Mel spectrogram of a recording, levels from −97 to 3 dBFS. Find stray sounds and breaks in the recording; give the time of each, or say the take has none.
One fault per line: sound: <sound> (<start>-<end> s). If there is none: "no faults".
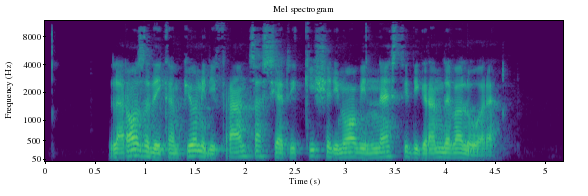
no faults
